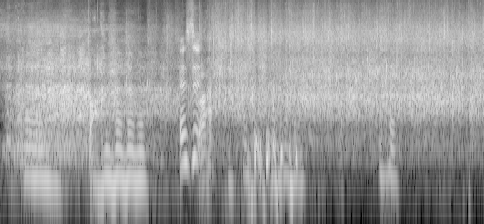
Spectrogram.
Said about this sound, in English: sorry, I interrupted somebody clapping.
